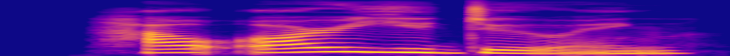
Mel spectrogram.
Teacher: Stress is on are and do.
